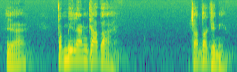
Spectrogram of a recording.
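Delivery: ordinary delivery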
